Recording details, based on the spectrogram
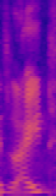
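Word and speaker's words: Wright: 1903 में राइट brothers थे, ये राइट है, डब्ल्यू साइलेंट है ना, राइट ब्रदर्स थे, उन्होंने द फ्लायर नाम का एक फ्लाइंग मशीन बनाया था यूएसए में।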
